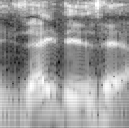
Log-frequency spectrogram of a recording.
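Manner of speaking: ordinary talk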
